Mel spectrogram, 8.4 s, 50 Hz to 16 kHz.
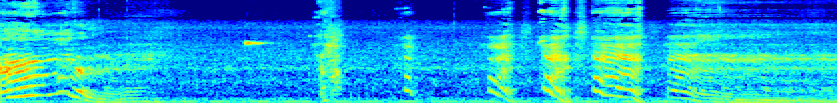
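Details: Dozer, a 190 lb dog that does not bark, whines like a baby indoors. His drawn-out, high, wavering whines slide downward, several in a row. A person teasingly talks to him between them.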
